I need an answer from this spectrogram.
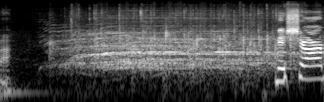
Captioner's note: applause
